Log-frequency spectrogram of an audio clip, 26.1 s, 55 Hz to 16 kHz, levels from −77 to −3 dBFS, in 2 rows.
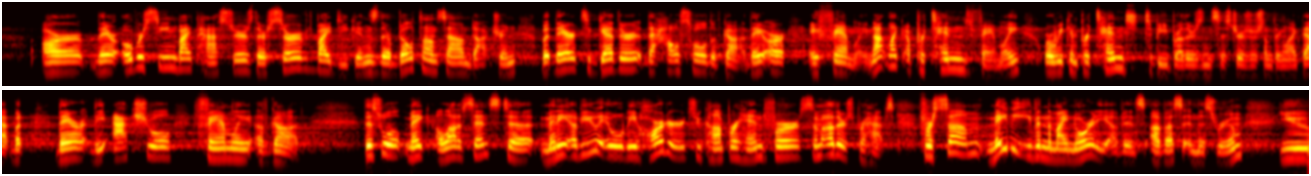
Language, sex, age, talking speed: English, male, 20-39, 190 wpm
